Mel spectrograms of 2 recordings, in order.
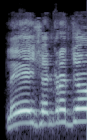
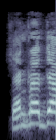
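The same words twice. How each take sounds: First: ಲೇ ಶಂಕರಜ್ಜ called out higher, stretching ಲೇ; calling out. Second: Said in the usual way. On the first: Acted. Rangajja calls his friend from outside the house, higher call.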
